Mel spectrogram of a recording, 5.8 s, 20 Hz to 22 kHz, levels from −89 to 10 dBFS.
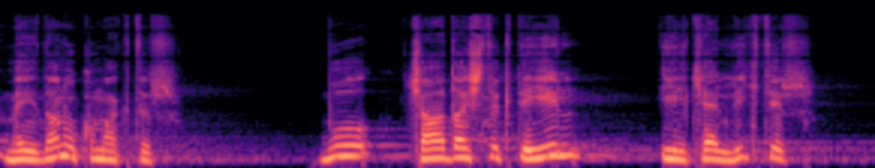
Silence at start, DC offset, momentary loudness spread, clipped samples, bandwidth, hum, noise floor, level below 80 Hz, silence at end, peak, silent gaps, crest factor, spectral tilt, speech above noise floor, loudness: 0 s; under 0.1%; 12 LU; under 0.1%; 15.5 kHz; none; -51 dBFS; -58 dBFS; 0.45 s; 0 dBFS; none; 16 dB; -7 dB/octave; 38 dB; -15 LUFS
